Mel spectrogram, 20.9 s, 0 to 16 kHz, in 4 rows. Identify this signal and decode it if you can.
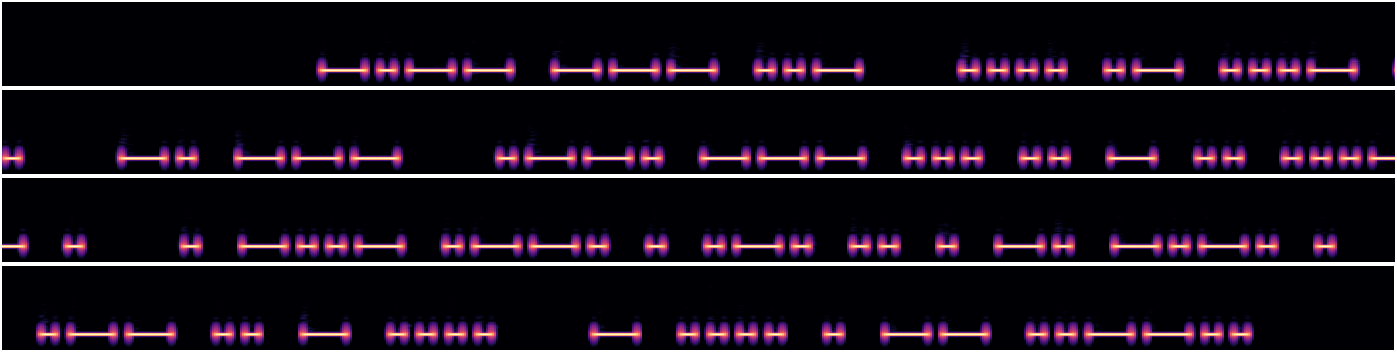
Morse code, heard as a keyed tone, about 22 wpm, 700 Hz. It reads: YOU HAVE NO POSITIVE EXPERIENCE WITH THEM?
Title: Sentences from Top 1000 Words - Review Part 5 - 22wpm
